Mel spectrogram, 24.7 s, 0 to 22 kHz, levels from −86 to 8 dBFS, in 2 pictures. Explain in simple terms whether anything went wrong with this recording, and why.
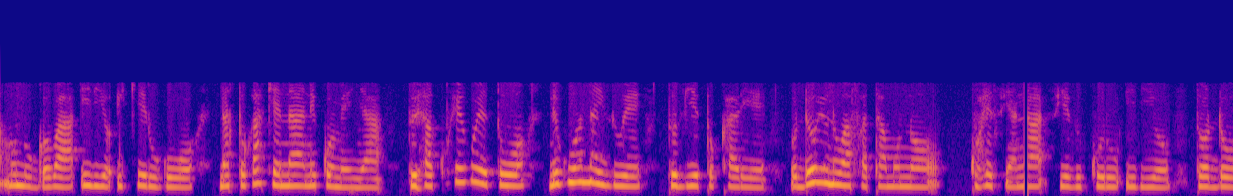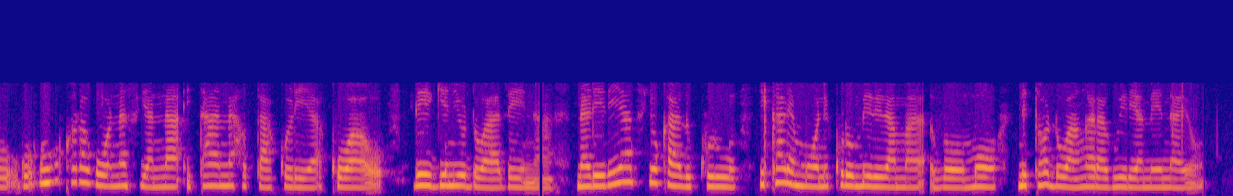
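Yes, two things went wrong. The first is packet loss filled with silence. The sound drops out three times: at 10.24 s just before "ciĩthukuru irio tondũ", at 17.72 s just before "na rĩrĩa", and at 24.36 s. The gaps last 40, 40 and 20 ms, which fits 20 ms packets going missing. Each hole starts and stops abruptly.

The second is Wi-Fi interference. From 18.68 s to 21.42 s, right after "na rĩrĩa", a faint, steady ticking runs about ten times a second. A nearby Wi-Fi radio sends a signal every 102.4 ms, and the audio circuit picks it up as sound.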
